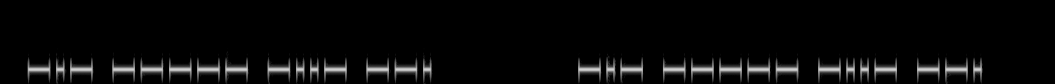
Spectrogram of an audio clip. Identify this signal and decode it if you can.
Morse code, heard as a keyed tone, about 17 wpm, 700 Hz. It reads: K0XG K0XG
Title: USA Call Signs - 4 Characters - Repeated 3x - 17wpm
